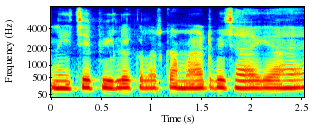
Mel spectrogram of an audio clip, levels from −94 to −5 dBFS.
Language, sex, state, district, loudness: Hindi, female, Haryana, Jhajjar, -14 LUFS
